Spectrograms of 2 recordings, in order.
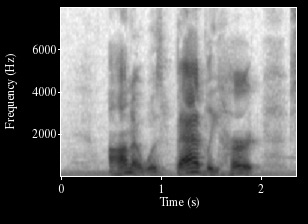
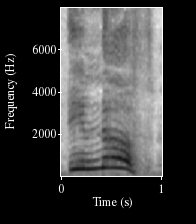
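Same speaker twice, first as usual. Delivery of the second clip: a sharp, much higher, much louder cry; furious shout; 8 dB louder than usual. Acted. Elsa losing control in front of everyone, furious shout. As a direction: snap it out as the magic bursts free. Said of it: "she shouted".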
